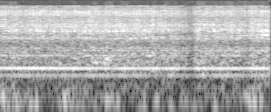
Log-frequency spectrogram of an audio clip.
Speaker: It's a brushless DC fan. This moves more air than that does.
